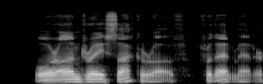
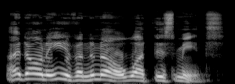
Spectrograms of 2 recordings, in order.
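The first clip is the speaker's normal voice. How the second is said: high, loud, excited Tony voice with a put-on accent; an indignant shopkeeper squawking about the photo; riled old Tony; 13 semitones higher, 6 dB louder than usual. A narrator's reading. Shopkeeper upset at the vandal, loud high indignant voice.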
